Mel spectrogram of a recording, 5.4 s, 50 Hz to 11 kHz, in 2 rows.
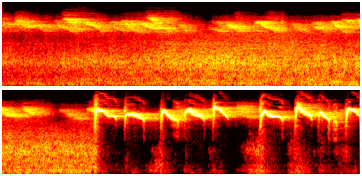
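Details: Oriental white-eye in 'buka' song display, 24 February 2023: soft, muffled high chirping over background hiss at first, then a sudden clear run of loud, sharp, swooping notes repeated about twice per second.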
